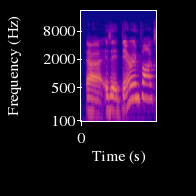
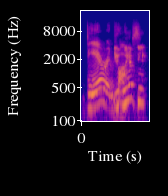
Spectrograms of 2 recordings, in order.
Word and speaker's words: De'Aaron Fox: Okay, so forgive me because I'm probably going to mispronounce this player's name, but is it Darren Fox or De'Aaron Fox? De'Aaron Fox. There you go.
